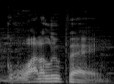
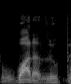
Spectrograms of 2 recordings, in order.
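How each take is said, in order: First: The first G sound is clearly pronounced. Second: The first G sound is left silent. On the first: The speaker calls it wrong. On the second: The speaker calls it right.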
